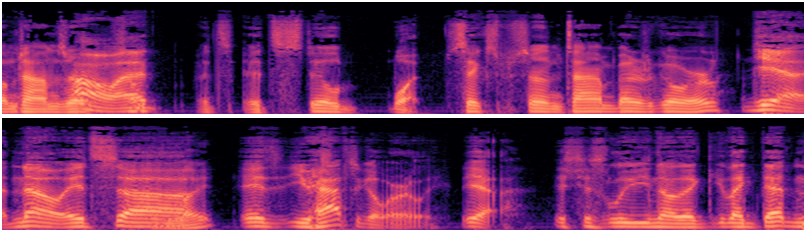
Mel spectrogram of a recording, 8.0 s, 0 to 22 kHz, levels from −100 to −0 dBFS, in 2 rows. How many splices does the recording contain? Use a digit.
4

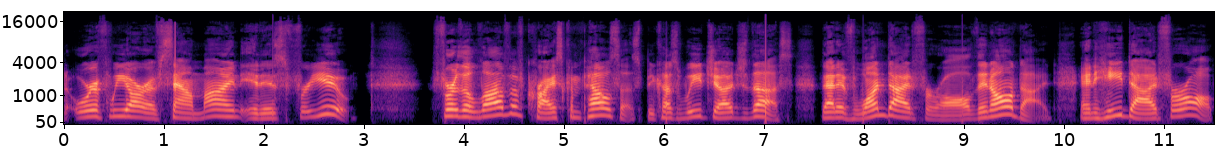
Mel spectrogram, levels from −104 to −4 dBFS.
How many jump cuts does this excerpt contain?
0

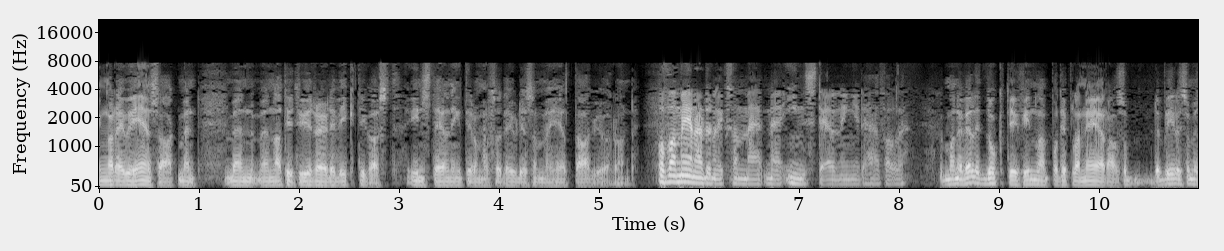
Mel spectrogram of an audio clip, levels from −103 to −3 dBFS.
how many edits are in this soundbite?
3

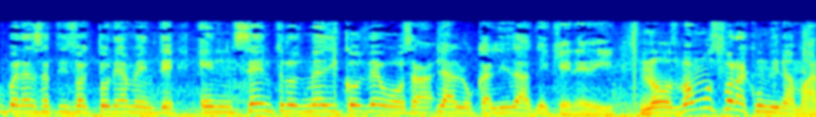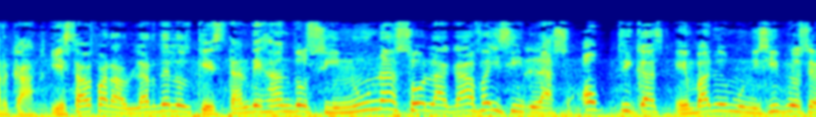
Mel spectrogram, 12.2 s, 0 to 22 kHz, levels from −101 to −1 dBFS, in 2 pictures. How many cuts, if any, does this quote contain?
4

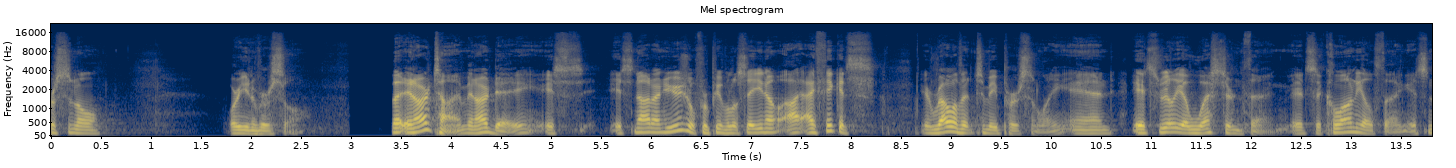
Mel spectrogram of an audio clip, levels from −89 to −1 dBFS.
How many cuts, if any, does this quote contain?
2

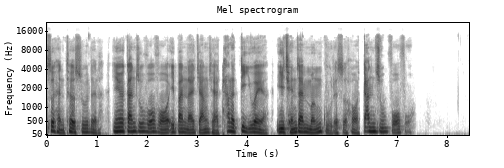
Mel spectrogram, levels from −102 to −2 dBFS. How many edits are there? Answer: 3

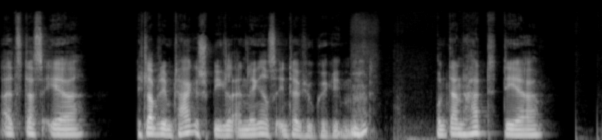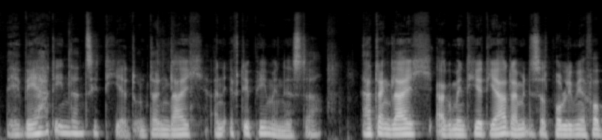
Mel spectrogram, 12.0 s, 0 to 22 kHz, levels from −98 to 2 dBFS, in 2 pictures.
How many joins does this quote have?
0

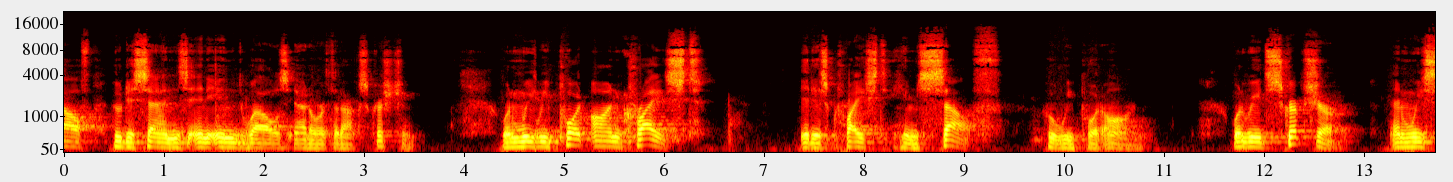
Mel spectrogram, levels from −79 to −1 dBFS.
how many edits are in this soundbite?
3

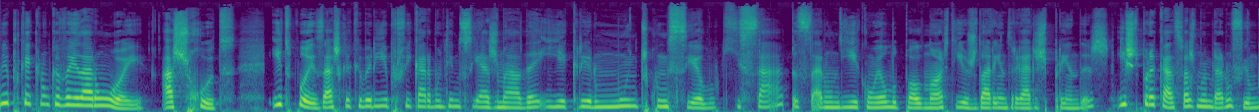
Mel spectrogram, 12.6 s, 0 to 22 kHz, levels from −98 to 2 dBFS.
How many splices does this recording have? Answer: 2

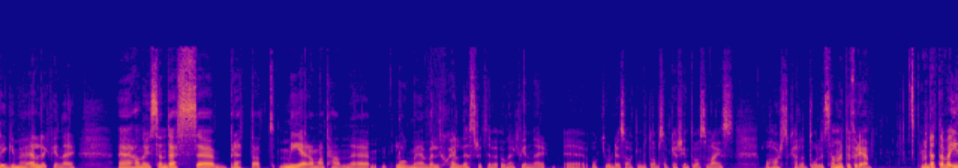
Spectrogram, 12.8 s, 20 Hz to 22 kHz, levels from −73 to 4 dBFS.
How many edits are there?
1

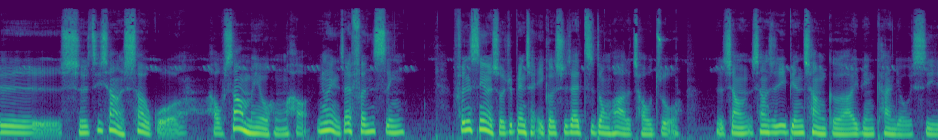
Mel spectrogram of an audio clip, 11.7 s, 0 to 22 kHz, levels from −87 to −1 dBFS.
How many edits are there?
1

